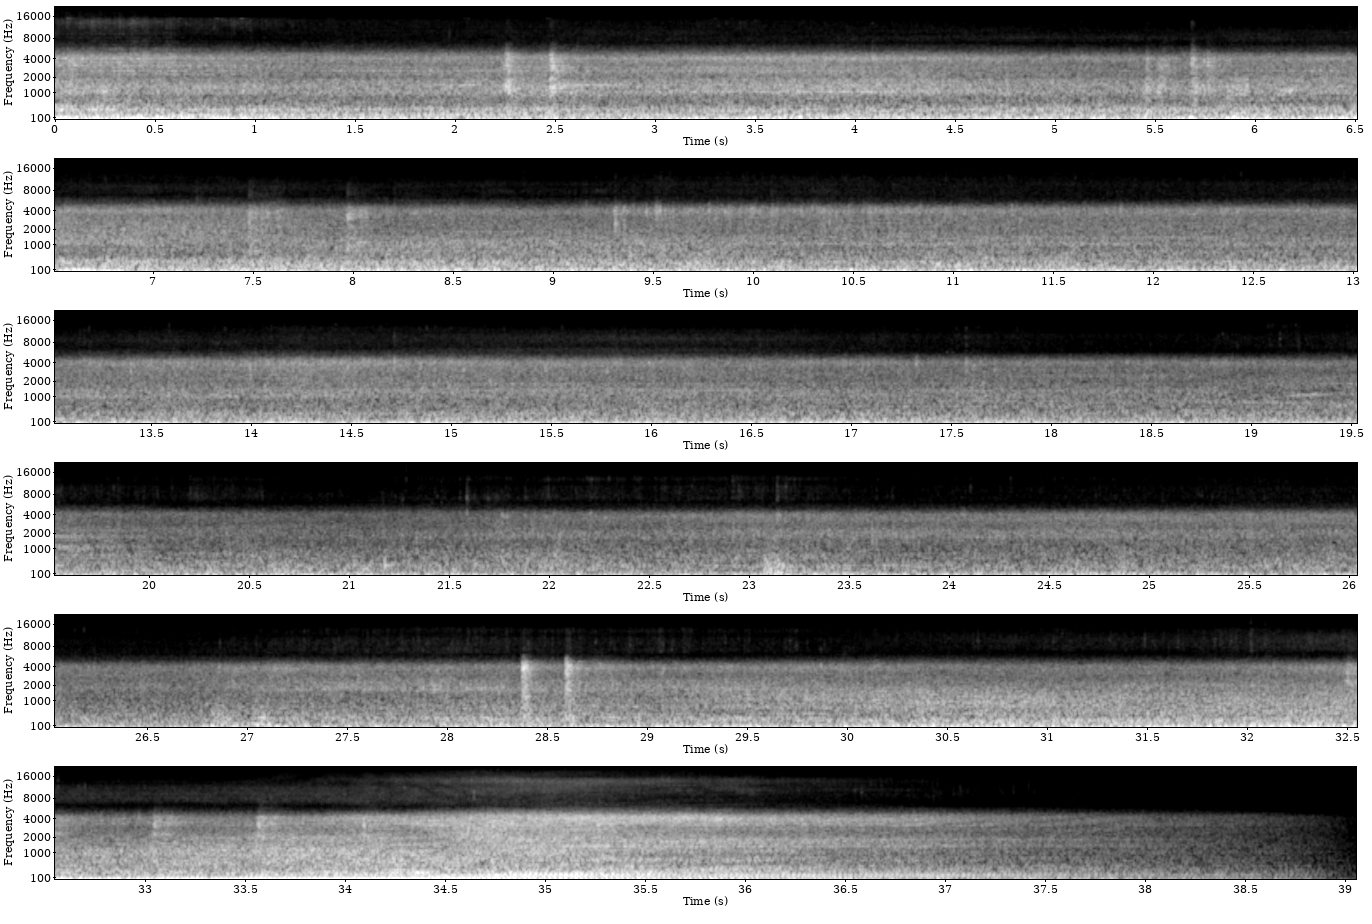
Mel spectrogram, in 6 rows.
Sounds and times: Traffic Sound 0:26.8 - 0:39.0

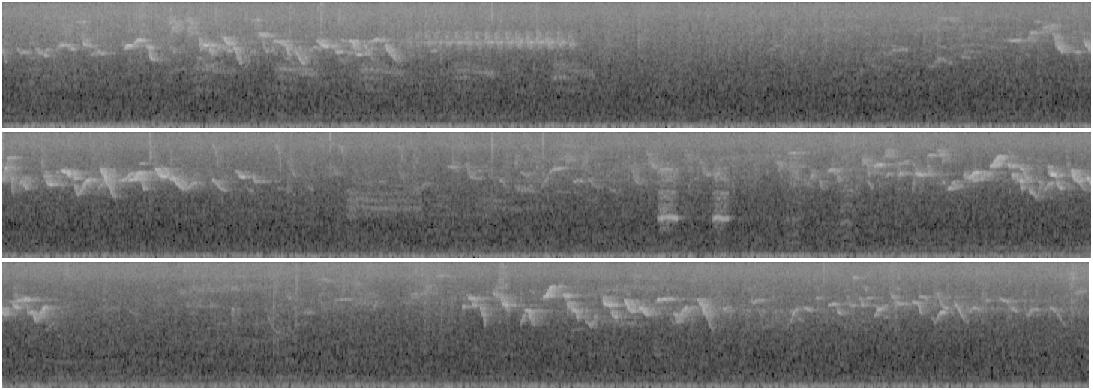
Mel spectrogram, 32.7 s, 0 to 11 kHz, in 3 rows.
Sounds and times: Wind 0:00.0 - 0:32.6
crows 0:14.4 - 0:15.0

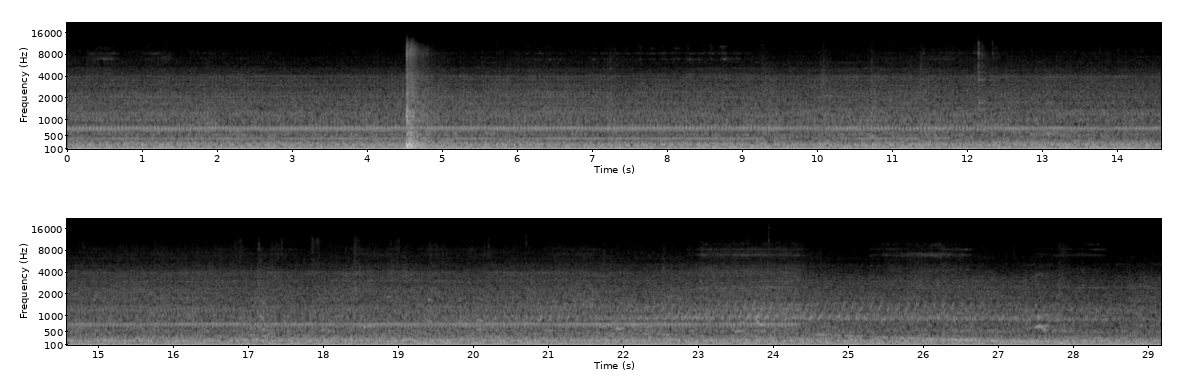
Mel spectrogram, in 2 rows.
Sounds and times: drills 0:23.0 - 0:24.5

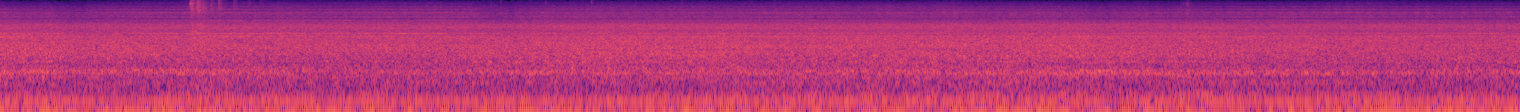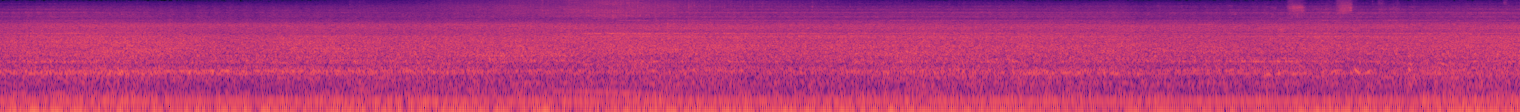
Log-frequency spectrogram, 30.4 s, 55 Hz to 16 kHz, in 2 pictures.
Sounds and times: Construction site sounds 0:00.0 - 0:30.4
Pedestrian 0:00.1 - 0:30.4
Traffic Sound 0:18.5 - 0:30.4

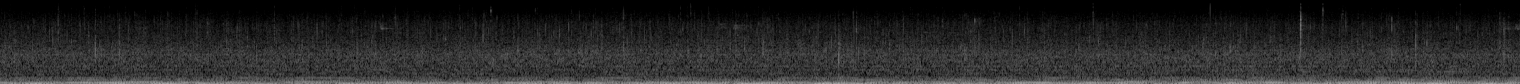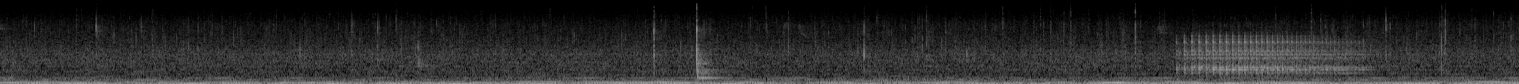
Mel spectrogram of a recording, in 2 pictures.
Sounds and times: rain drops 0:00.0 - 0:30.3
black woodpecker in the distance 0:27.0 - 0:29.0
usual drone 0:27.0 - 0:29.2

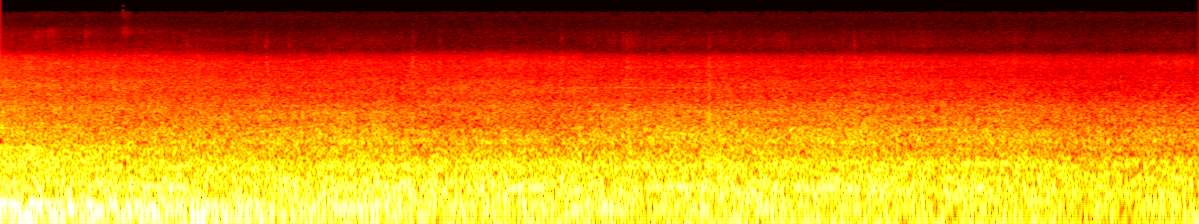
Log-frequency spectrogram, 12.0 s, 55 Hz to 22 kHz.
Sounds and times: trams and different types of trains passing by in different speeds 0:00.0 - 0:11.9

